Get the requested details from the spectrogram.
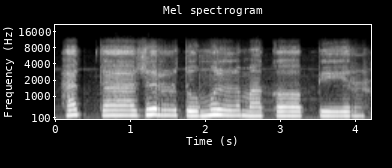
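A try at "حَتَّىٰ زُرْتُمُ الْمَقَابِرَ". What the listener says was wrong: Pendek, jangan bir. Makobirnya dua. Makobir. Makobir.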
